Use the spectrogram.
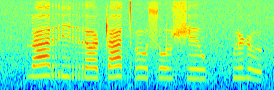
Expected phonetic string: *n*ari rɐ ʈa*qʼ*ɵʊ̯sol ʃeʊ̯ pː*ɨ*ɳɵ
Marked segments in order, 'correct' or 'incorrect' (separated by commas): incorrect, incorrect, correct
